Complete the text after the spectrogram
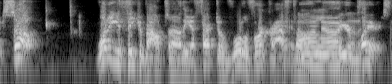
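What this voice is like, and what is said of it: Impression of the host's voice. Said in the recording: “I don't appreciate that impression... I actually thought Travis was talking... No one can do impressions of me”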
